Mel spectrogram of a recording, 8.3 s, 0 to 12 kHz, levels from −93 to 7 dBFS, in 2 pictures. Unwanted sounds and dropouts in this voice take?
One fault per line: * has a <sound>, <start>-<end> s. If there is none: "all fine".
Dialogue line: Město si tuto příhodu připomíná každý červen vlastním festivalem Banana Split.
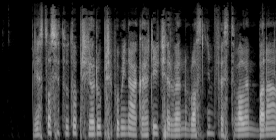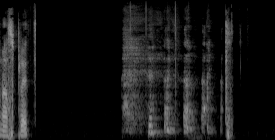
* has a laugh, 6.0-7.5 s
